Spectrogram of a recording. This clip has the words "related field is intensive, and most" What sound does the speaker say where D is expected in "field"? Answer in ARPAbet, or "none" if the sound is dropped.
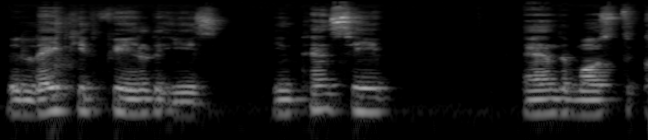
D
